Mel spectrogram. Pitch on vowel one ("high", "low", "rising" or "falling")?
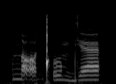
high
